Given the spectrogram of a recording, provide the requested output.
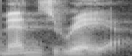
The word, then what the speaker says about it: mens rea: In the legal field, there's a term called mens rea. Correct? We have an attorney here. Correct? I'm pronouncing it right.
